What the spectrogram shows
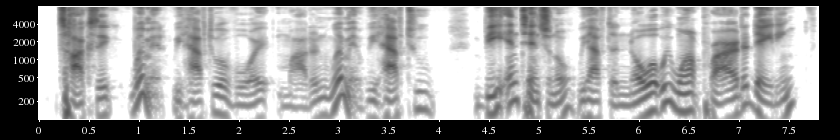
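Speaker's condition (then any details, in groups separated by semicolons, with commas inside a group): No condition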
